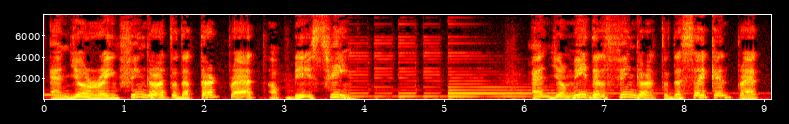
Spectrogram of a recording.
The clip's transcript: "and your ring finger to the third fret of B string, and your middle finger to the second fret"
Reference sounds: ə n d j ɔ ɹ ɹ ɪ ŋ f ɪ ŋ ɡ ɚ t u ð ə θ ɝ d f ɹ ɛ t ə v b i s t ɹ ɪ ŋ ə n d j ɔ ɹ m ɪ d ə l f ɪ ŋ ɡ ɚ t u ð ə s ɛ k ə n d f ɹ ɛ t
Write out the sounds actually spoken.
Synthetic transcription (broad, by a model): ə n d j ɔ ɹ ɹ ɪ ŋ f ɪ ŋ ɡ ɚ t u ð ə t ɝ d p ɹ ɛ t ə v b i s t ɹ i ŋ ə n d j ɔ ɹ m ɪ d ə l f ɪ ŋ ɡ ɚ t u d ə s ɛ k ə n d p ɹ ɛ t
